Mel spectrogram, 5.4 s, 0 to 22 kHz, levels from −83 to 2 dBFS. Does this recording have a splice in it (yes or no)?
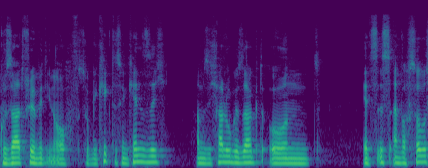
no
